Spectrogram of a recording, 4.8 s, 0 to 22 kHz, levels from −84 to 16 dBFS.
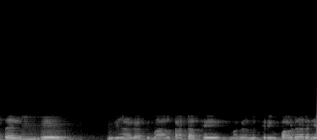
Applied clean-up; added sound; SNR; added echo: neural separator model SepFormer DNS4.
